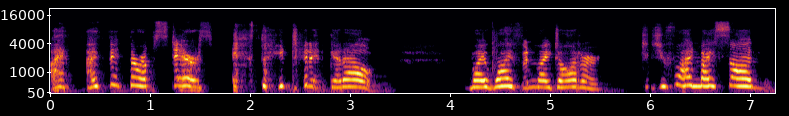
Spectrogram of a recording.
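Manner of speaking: shocked, stunned, halting and stammering delivery. Voicing a rescued man shocked at being grabbed: shocked. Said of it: "looks at you shocked and goes".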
